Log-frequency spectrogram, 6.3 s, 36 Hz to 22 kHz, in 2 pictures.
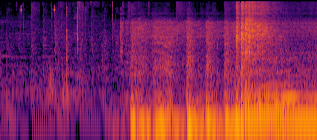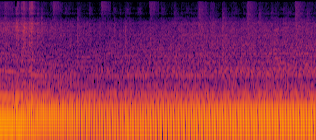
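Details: K24-swapped EK Civic on an eBay harness, mass airflow sensor just wired in and codes cleared, MAF still reading nothing: engine catches after cranking and holds a flat capped rev that never climbs; limp-mode rev limit.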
